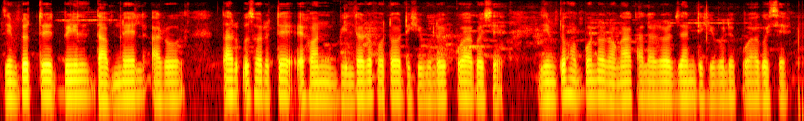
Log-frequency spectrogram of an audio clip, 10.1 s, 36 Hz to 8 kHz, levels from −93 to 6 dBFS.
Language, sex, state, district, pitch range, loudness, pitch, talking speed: Assamese, male, Assam, Kamrup Metropolitan, 100-110 Hz, -22 LUFS, 105 Hz, 120 wpm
